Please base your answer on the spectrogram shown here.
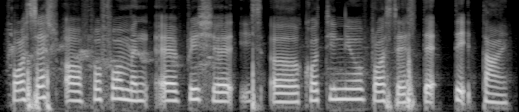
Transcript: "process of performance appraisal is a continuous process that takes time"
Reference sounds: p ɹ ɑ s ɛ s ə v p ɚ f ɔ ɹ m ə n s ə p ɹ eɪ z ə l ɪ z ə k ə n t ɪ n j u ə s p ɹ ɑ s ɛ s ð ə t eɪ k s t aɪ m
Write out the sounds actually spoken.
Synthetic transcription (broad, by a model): p ɹ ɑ s ɛ s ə f p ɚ f ɔ m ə n ə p ɹ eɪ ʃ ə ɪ s ə k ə n t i n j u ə p ɹ ɑ s ɛ s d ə t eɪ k t aɪ m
